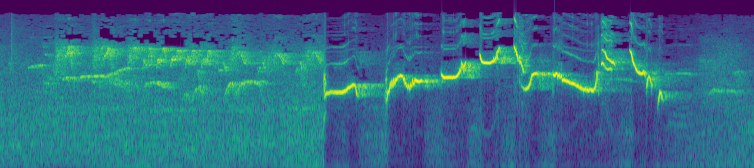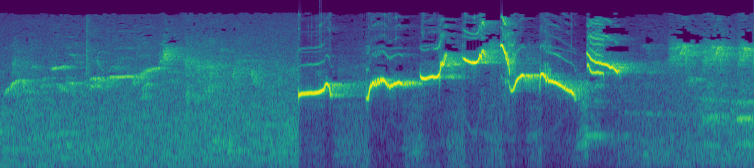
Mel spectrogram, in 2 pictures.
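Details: Oriental magpie-robin singing in the morning to trigger replies and song from other magpie-robins: two bursts of loud, clear whistles with abrupt pitch leaps and downward slurs, separated by a hissy gap with faint distant birds.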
